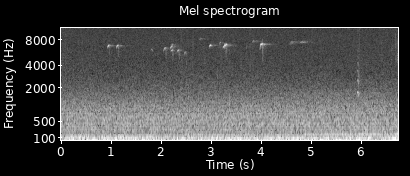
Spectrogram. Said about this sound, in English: There's a nuthatch nearby coming down a tree. Coming closer to me now.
